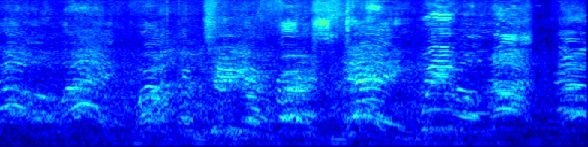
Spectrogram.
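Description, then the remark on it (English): A crowd of women gathered in the middle of streets screams "no more" together in loud, overlapping, high-pitched shouts that rise and fall in waves, continuing steadily without a break. “they had to just come out of their houses, come out of their doors, congregate in the middle of streets, and just start screaming to the heavens, no more.”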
